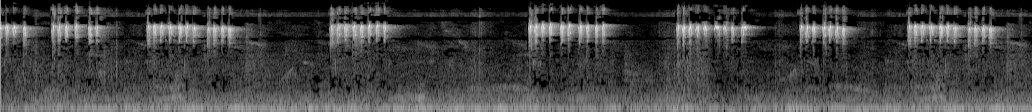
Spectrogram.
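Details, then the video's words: Training recording for songbirds of a red-headed myzomela: eight brief clusters of shrill, rapidly ticking notes spread over ten seconds, with short silent spaces between them. "Suara Kemade Kepala Merah"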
